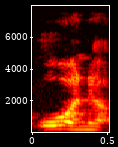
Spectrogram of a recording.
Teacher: ઓ અને ઔ નું ઉચ્ચારણ શું છે ગળા અને હોઠમાંથી થાય છે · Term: કંઠોસ્થમ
